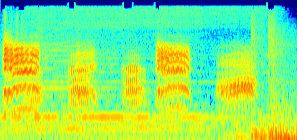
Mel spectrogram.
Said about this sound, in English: He left them to their revels to find Odin at the window behind his throne, looking out over the cosmos. The ravens Hugin and Munin squawked on his shoulders.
